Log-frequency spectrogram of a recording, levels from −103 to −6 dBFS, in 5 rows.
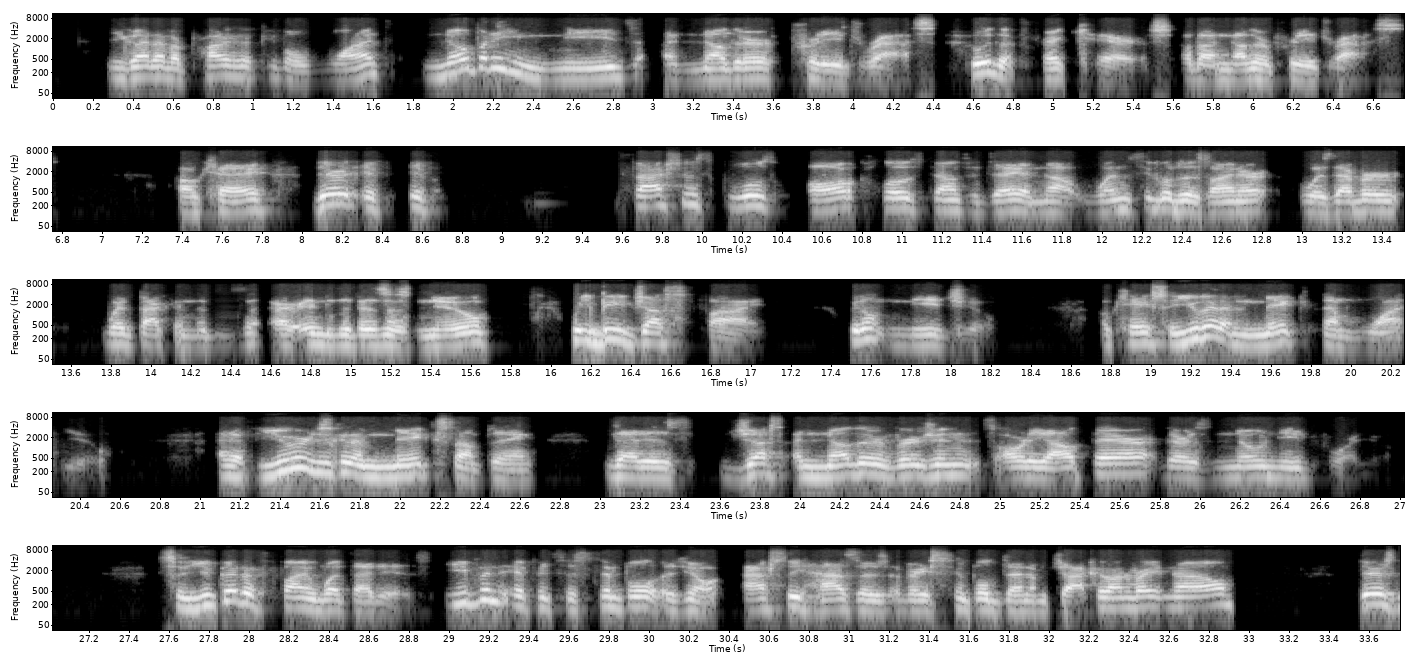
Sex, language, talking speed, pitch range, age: male, English, 200 wpm, 135-175 Hz, 40-59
